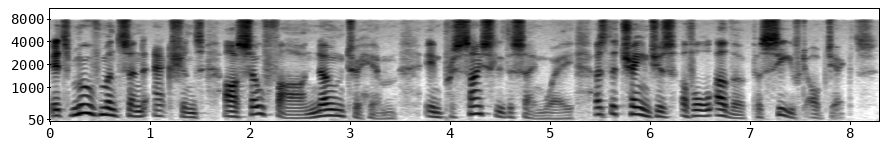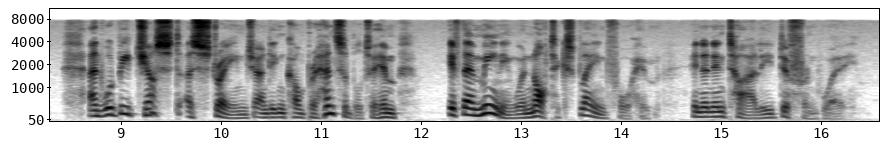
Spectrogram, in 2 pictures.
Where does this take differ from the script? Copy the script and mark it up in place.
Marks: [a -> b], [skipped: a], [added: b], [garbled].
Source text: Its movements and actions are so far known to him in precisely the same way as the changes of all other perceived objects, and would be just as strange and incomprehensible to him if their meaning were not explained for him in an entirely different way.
Its movements and actions are so far known to him in precisely the same way as the changes of all other perceived objects, and would be just as strange and incomprehensible to him if their meaning were not explained for him in an entirely different way.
